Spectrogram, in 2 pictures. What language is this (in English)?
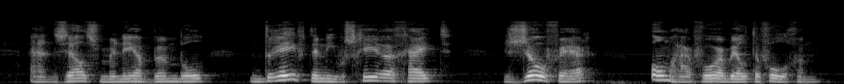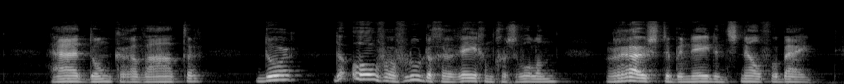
Dutch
